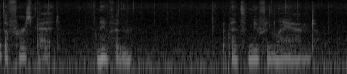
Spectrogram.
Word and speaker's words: Newfoundland: But apparently you're supposed to really pronounce the word land at the end. So you slur the first bed Newfan that's Newfanland, not Newfoundland.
